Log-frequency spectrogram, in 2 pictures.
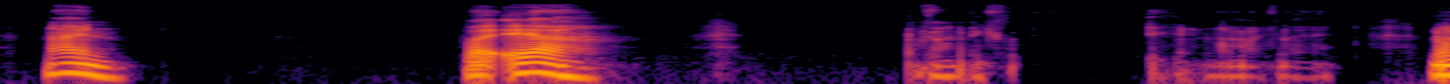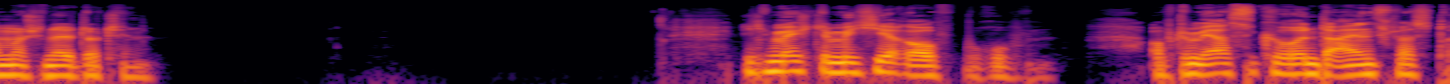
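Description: A man speaks calmly and in pauses through a microphone.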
